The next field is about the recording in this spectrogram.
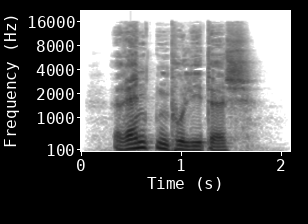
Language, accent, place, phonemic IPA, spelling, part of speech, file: German, Germany, Berlin, /ˈʁɛntn̩poˌliːtɪʃ/, rentenpolitisch, adjective, De-rentenpolitisch.ogg
- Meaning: pension policy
